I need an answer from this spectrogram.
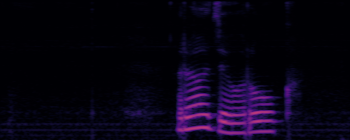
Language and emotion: Russian, sad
